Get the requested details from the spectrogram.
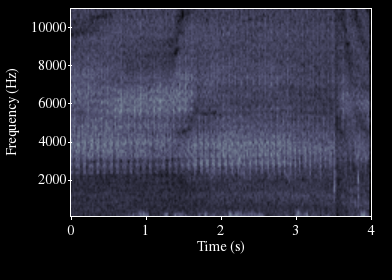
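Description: A green annual cicada sings a loud, steady, high-pitched buzz that hardly wavers.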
